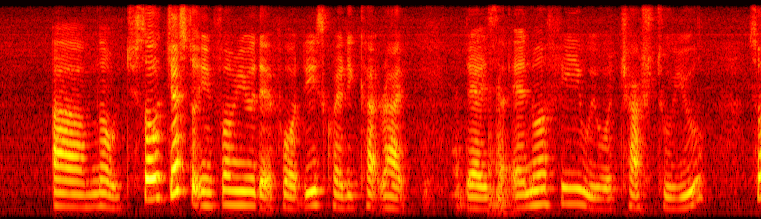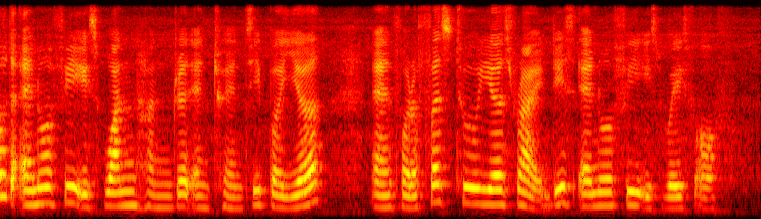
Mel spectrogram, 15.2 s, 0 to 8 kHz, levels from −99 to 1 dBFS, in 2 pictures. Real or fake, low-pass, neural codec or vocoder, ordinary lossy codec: real; 7.2 kHz; none; none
